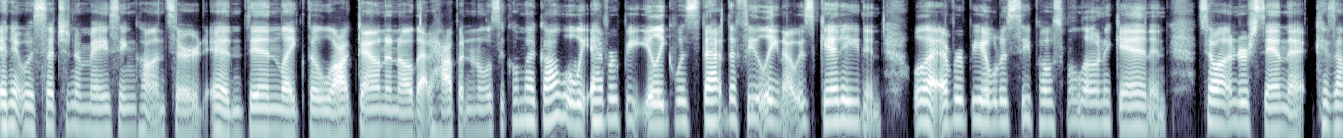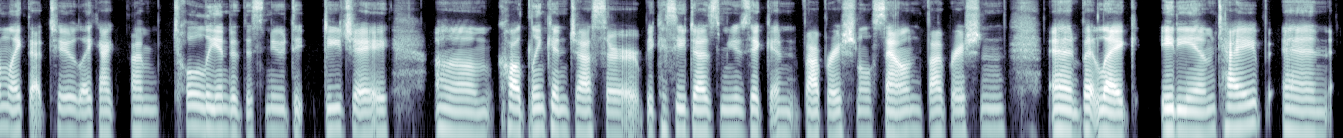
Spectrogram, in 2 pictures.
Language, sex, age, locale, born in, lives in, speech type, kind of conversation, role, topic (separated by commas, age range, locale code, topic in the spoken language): English, female, 60-64, en-US, United States, United States, conversation, unstructured, none, What songs or podcast episodes have brightened your days lately, and what about them lifts your spirits?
